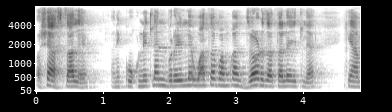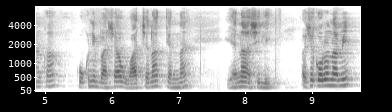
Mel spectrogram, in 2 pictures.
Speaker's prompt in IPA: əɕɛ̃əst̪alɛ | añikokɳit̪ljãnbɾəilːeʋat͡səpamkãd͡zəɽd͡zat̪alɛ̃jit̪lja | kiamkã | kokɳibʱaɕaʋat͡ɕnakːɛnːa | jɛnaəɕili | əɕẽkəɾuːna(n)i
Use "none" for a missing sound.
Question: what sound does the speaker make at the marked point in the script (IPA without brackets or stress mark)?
m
